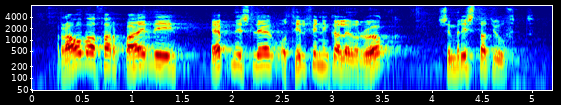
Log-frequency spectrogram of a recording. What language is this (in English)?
Icelandic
